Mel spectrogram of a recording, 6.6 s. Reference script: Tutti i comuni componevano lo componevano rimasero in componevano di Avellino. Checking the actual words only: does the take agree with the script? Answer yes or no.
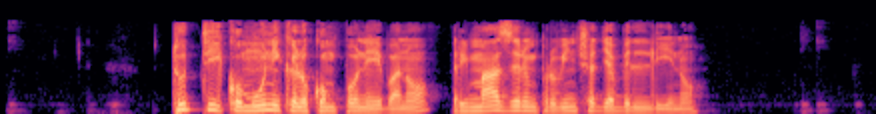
no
